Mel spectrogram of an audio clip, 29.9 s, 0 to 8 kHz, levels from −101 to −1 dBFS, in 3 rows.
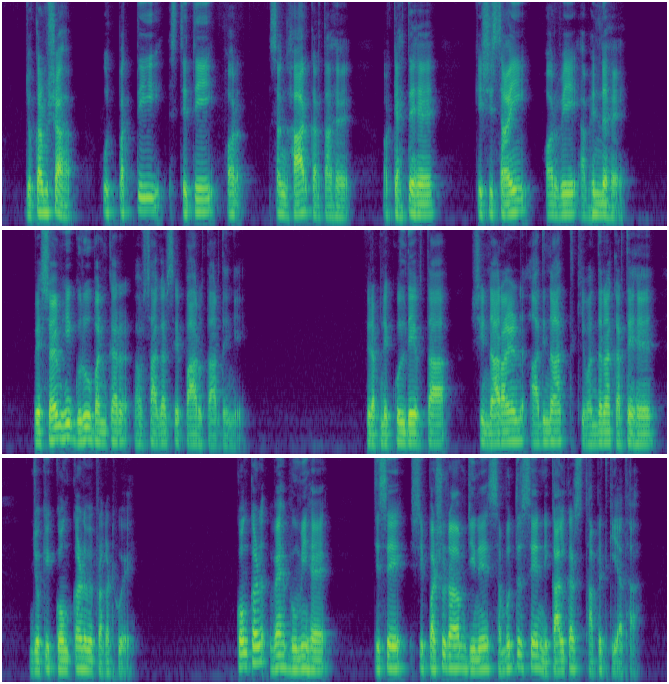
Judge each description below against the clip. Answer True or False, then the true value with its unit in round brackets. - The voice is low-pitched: True (105 Hz)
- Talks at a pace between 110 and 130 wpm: True (120 wpm)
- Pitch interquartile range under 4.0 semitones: True (2.8 semitones)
